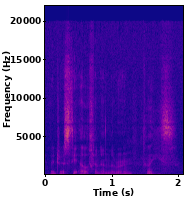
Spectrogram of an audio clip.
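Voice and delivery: usual speaking voice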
